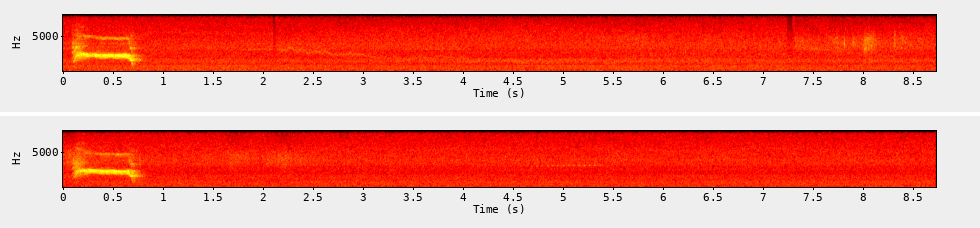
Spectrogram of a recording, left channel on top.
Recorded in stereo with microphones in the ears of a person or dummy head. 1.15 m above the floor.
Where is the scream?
30° left (ahead or behind), 3.5 m.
